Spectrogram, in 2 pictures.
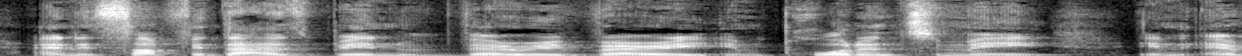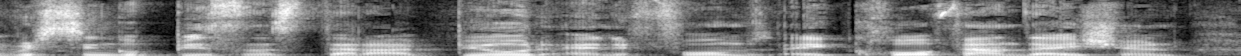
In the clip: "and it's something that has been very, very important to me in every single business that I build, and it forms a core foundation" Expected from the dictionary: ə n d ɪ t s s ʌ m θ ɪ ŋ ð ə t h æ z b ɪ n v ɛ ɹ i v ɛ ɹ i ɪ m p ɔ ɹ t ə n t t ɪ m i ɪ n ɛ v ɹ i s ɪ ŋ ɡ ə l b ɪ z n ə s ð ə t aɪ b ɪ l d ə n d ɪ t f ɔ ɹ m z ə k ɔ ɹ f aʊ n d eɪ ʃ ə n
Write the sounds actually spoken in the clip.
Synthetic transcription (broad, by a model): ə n ɪ t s s ʌ m θ ɪ ŋ ð ə t h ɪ z b ɪ n v ɛ ɹ i v ɛ ɹ i ɪ m p ɔ ɹ t n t t ɪ m i ɪ n ɛ v ɹ i s ɪ ŋ ɡ ə l b ɪ z n ə s ð ə t aɪ b ɪ l d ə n ɪ t f ɔ ɹ m z ə k ɔ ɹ f aʊ n d eɪ ʃ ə n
